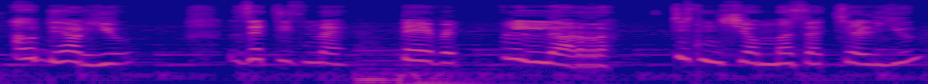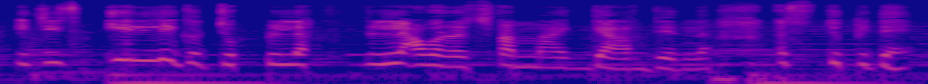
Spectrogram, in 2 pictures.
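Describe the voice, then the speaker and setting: Woman voicing a bratty rich teen girl, high and snotty, loud. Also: very animated, moderate pace, hardly any pauses, faint music behind. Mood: cruel, bratty. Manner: shrill and snotty.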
